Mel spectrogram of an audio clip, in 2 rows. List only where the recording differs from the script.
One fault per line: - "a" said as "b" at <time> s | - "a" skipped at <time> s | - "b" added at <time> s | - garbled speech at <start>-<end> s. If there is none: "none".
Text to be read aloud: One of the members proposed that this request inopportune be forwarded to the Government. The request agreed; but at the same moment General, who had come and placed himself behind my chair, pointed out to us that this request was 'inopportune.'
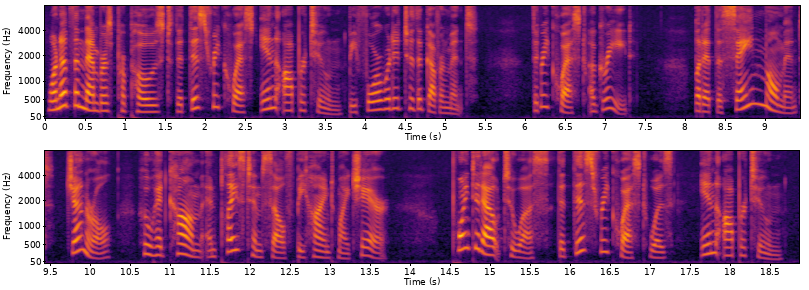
none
